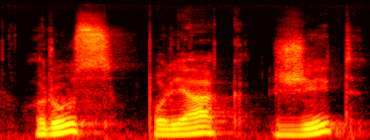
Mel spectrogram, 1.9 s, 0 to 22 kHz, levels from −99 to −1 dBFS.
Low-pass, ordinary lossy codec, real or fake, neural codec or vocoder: 19.8 kHz; none; fake; vocoder, 44.1 kHz, 128 mel bands, Pupu-Vocoder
